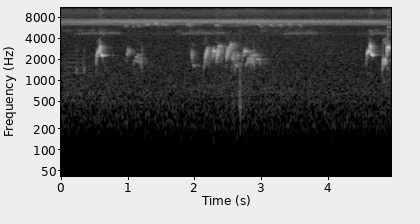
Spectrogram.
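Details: Decoy red-whiskered bulbul luring wild bulbuls into a trap, 8 October 2018: a few fairly quiet bursts of quick chirping, warbled notes, spaced by pauses, under a loud, constant high-pitched insect drone.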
